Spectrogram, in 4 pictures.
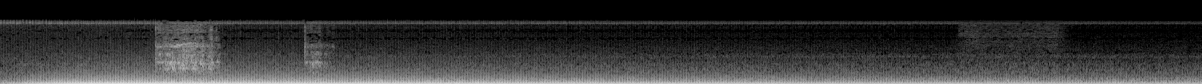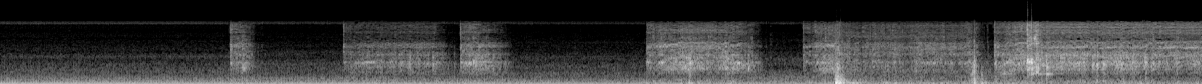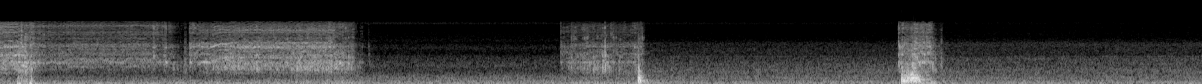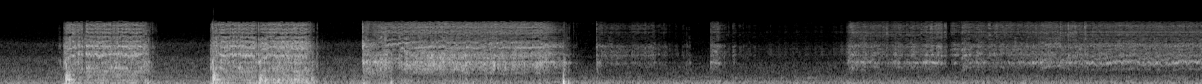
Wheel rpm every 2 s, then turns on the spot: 20, 20, 0, 0, 0, 0, 0, 20, 40, 80, 120, 180, 160, 150, 10, 20, 20, 0, 40, 70, 160, 30, 90, 140.
14-18 30-32 38-40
